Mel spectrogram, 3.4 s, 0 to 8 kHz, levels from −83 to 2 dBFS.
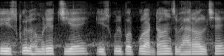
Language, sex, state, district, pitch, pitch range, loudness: Maithili, male, Bihar, Madhepura, 130 Hz, 125-135 Hz, -17 LUFS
